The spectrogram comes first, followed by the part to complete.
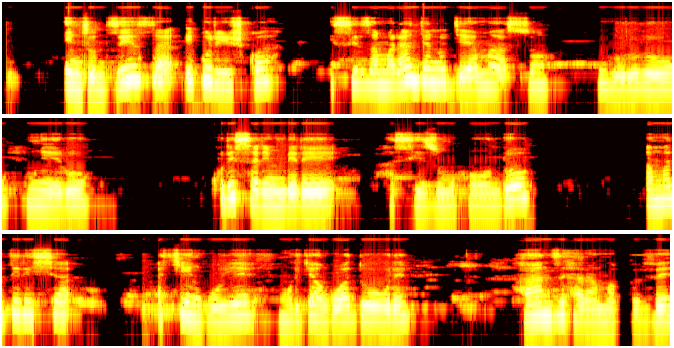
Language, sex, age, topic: Kinyarwanda, female, 36-49, finance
